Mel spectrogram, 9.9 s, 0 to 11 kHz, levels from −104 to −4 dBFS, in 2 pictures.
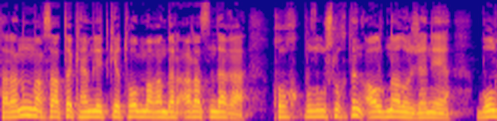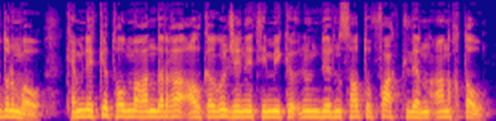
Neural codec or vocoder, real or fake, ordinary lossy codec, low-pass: none; real; none; 9.9 kHz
